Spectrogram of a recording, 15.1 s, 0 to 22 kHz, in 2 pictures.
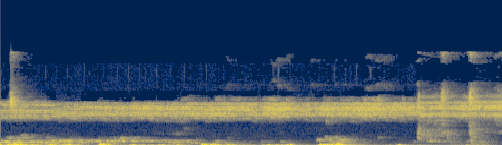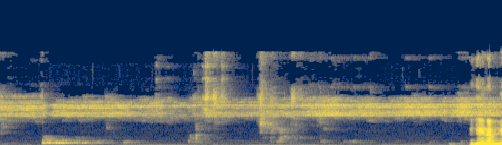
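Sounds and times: dull low thumps: 0.0 - 6.2
high-pitched chirring hiss: 0.0 - 15.0.

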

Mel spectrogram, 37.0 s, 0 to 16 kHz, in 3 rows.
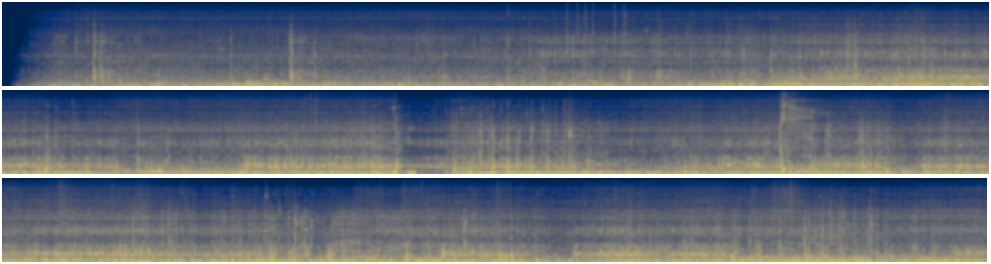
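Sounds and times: wind buffeting microphone: 0.4 - 36.9
bike rattling and clicking: 5.0 - 14.9
steady hum: 22.1 - 24.0.

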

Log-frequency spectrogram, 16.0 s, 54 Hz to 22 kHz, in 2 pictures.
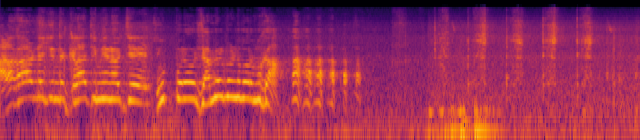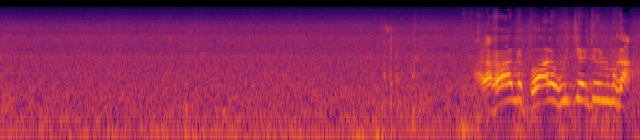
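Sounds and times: steady even hiss: 0.1 - 16.0
short rasping scrapes: 5.4 - 7.5.

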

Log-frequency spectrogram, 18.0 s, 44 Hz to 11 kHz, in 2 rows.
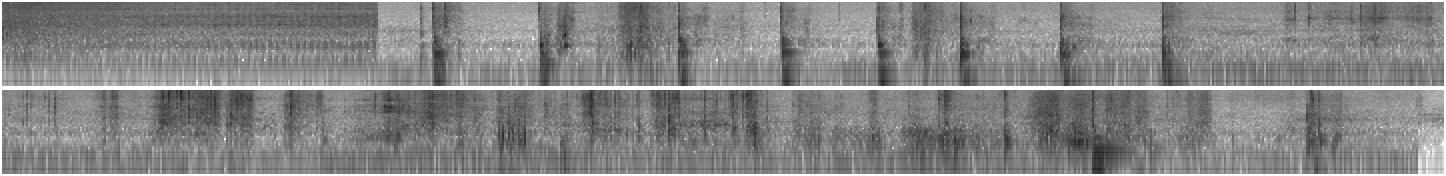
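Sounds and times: axe knocking on log: 2.6 - 3.6, 4.2 - 7.5, 15.8 - 16.3
crackling scraping noise: 8.0 - 17.2.

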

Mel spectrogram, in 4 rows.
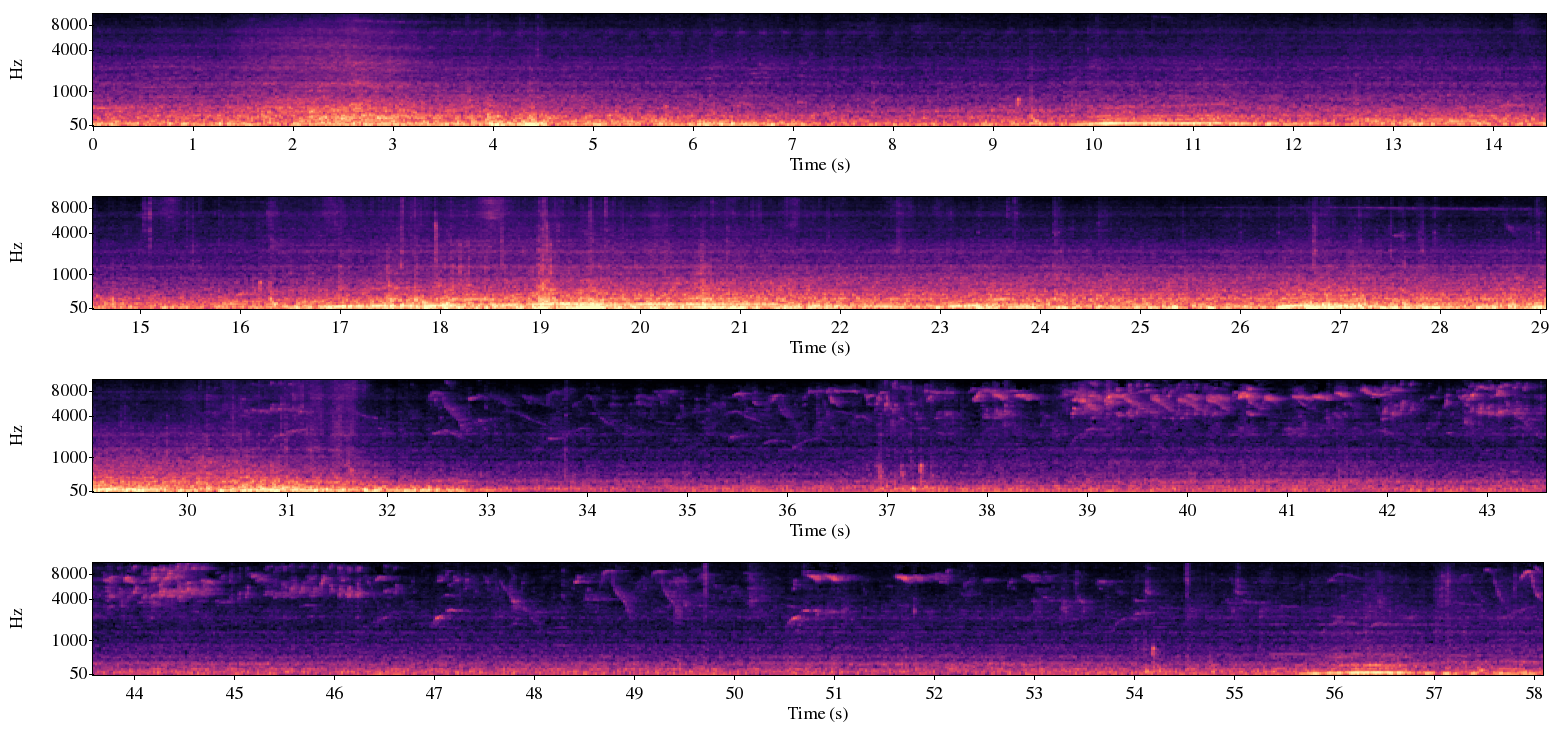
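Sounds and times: loud traffic rumble: 0.0 - 58.0
street hum: 0.0 - 58.0
small birds chirping: 29.9 - 58.0.

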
